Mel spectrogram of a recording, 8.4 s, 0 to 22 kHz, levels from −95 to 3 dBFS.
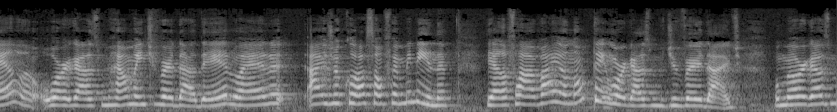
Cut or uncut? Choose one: uncut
